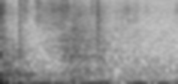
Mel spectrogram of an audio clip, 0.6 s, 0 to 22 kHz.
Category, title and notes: Sound effects > Other mechanisms, engines, machines
Handsaw Oneshot Metal Foley 11
foley, fx, handsaw, hit, household, metal, metallic, perc, percussion, plank, saw, sfx, shop, smack, tool, twang, twangy, vibe, vibration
